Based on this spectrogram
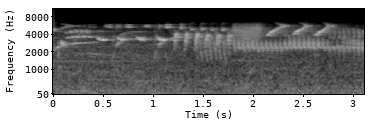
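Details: Hooded siskins, F1 birds from Colombia: a high twittering run of short chirps and slurred notes, with a rapid rattling trill and rising buzzy notes toward the end.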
